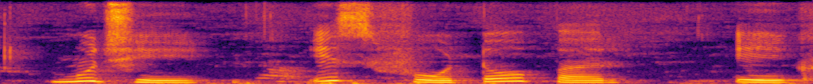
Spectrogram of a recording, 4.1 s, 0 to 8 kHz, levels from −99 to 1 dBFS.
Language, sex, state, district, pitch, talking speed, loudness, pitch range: Hindi, female, Madhya Pradesh, Katni, 220 Hz, 75 wpm, -13 LUFS, 190-300 Hz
